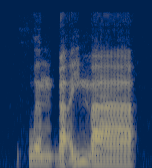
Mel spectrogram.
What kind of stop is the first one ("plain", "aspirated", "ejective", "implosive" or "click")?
implosive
